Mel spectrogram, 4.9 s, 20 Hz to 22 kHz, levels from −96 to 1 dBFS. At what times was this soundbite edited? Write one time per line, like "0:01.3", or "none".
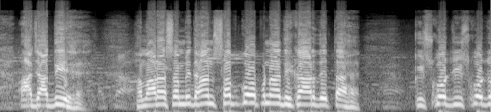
none

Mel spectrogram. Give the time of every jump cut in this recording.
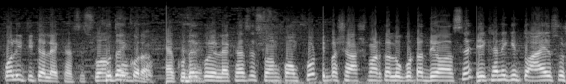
0:01.6
0:03.3
0:04.7

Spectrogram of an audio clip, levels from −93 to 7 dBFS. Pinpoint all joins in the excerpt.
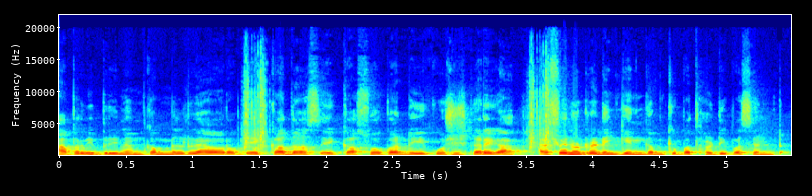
0:01.4
0:03.5

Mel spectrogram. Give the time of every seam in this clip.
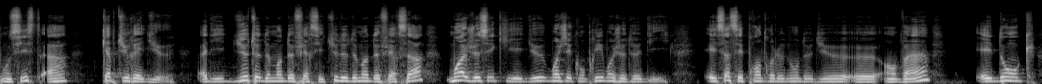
none

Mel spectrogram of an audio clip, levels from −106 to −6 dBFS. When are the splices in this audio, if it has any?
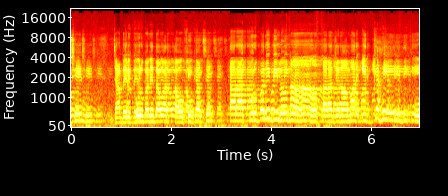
none

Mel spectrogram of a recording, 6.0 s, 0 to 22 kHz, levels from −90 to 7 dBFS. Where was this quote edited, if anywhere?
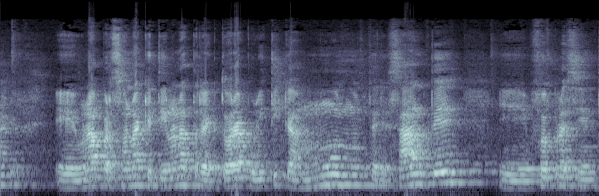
none

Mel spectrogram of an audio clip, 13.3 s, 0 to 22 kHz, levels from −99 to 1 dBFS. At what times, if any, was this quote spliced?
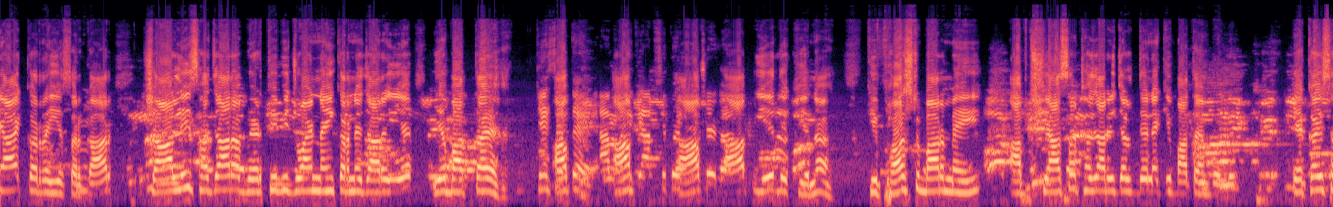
none

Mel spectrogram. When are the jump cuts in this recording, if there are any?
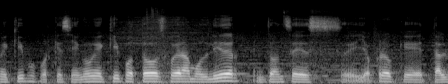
0:02.5

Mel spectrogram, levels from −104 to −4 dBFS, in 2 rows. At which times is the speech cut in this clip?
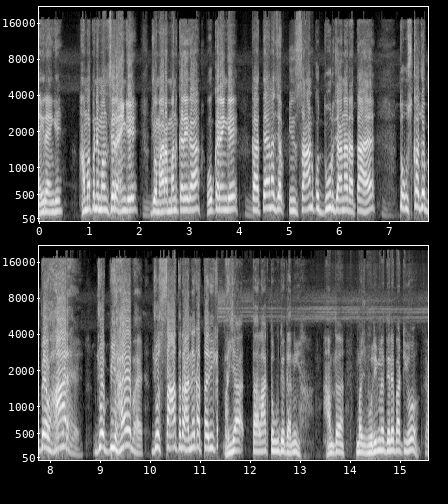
0:11.3

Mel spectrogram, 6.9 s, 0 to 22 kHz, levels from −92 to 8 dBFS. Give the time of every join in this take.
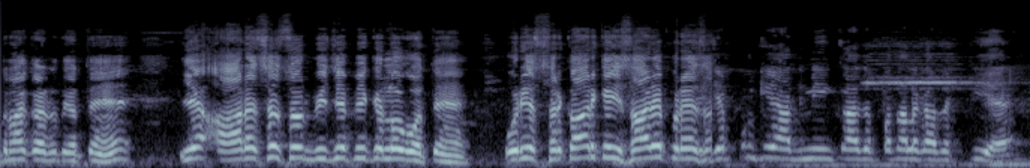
0:04.7

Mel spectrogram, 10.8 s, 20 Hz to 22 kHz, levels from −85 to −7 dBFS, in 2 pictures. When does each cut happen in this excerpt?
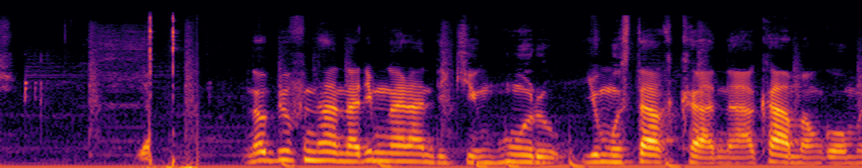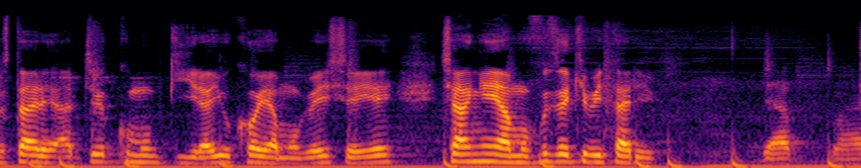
0:00.9

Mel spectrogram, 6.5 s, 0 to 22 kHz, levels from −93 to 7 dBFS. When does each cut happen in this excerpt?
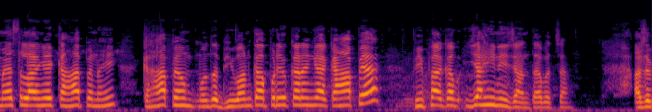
0:02.0

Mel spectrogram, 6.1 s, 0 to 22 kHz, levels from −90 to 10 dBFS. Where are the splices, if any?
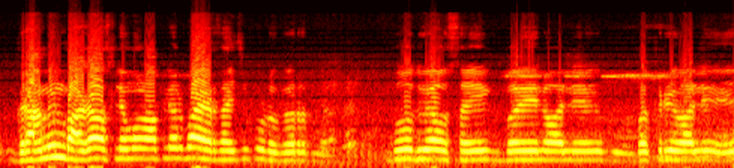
none

